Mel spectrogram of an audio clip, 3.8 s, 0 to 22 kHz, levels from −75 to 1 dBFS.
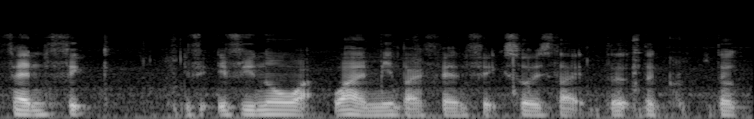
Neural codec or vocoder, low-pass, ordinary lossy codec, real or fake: none; none; none; real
